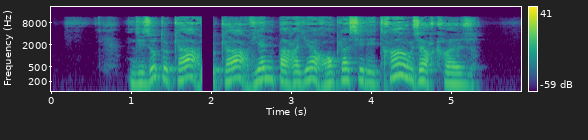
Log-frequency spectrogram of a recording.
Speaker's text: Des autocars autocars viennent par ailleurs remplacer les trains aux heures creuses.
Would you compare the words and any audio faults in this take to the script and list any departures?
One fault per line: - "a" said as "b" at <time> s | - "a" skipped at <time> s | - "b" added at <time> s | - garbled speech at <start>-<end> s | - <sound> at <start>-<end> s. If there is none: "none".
- dropout at 1.9-2.0 s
